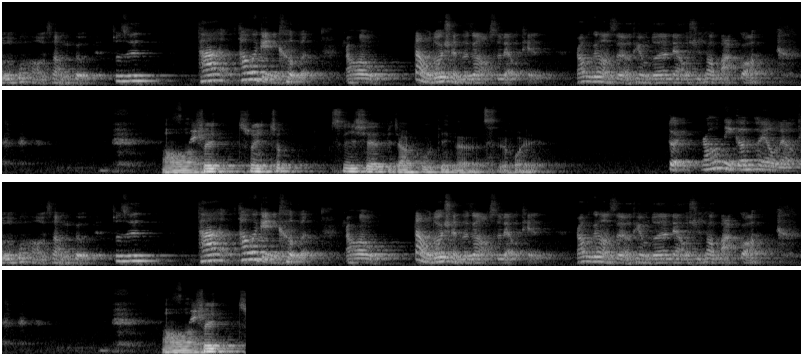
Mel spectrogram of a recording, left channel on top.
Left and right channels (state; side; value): drops out; right; at 10.5 s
